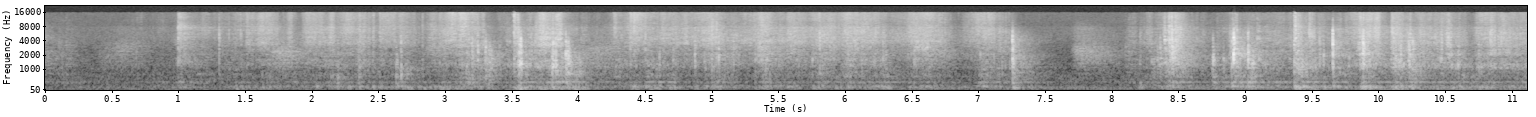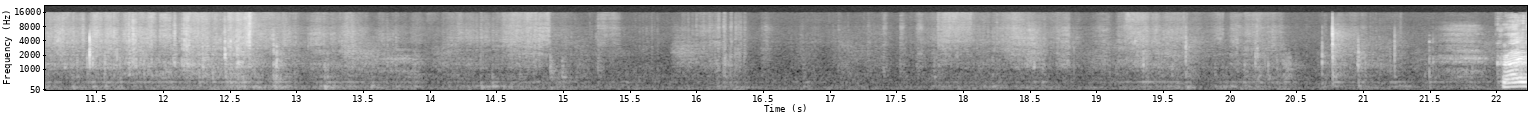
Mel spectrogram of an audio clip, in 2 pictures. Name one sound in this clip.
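A man speaks quietly and softly close by.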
